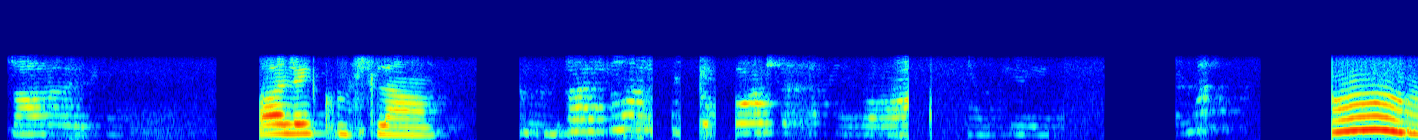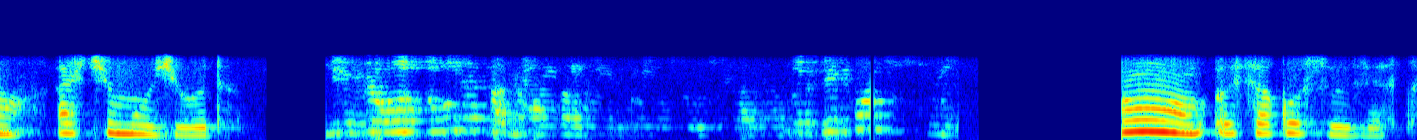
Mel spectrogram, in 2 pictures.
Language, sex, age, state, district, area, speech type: Kashmiri, female, 18-30, Jammu and Kashmir, Budgam, rural, conversation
